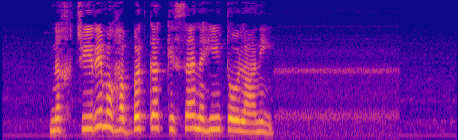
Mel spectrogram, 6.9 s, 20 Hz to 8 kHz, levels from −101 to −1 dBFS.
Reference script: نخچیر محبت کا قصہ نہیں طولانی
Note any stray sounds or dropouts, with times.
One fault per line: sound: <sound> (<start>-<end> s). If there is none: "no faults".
no faults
